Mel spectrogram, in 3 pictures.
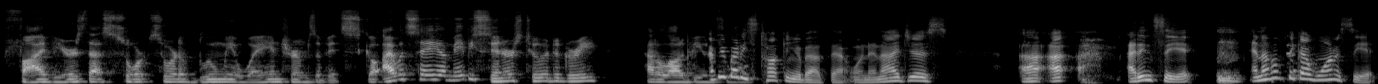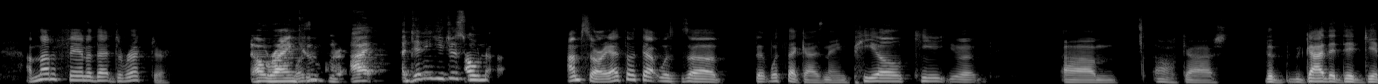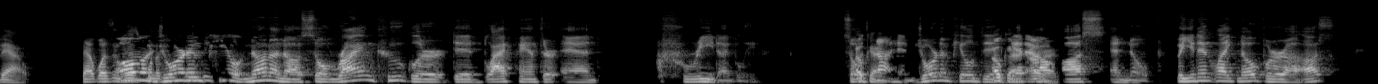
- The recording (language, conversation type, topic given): English, unstructured, What kind of movies do you enjoy watching the most?
- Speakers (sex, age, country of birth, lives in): male, 30-34, United States, United States; male, 55-59, United States, United States
- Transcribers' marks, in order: sigh; throat clearing; unintelligible speech; background speech; other background noise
